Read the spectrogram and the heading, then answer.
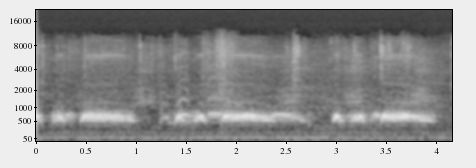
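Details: Spotted dove, Malaysian line, 'âm thổ' voice style. Three close phrases of soft, throaty coos, each a quick stutter running into a long sustained note, over a low steady hum.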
